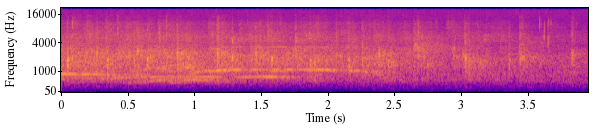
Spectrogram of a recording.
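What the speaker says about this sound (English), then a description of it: "Everyone give a warm round of applause." Warm applause from guests at a wedding reception, a dense burst of clapping with a few voices that gradually thins over four seconds.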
